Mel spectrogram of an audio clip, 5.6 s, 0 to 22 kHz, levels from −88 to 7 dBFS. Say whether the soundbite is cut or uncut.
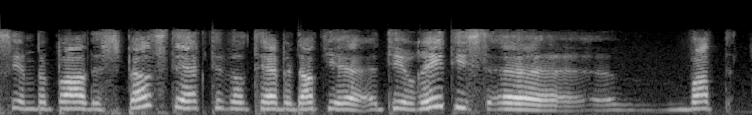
uncut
